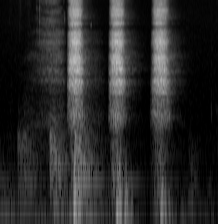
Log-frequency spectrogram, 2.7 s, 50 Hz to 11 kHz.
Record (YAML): exhalation_length: 2.7 s
exhalation_amplitude: 10196
exhalation_signal_mean_std_ratio: 0.4
survey_phase: alpha (2021-03-01 to 2021-08-12)
age: 18-44
gender: Female
wearing_mask: 'No'
symptom_none: true
smoker_status: Ex-smoker
respiratory_condition_asthma: false
respiratory_condition_other: false
recruitment_source: REACT
submission_delay: 1 day
covid_test_result: Negative
covid_test_method: RT-qPCR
